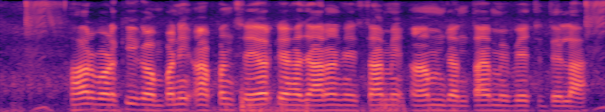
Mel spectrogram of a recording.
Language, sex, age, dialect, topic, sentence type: Bhojpuri, male, 25-30, Western, banking, statement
